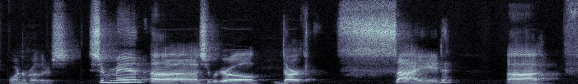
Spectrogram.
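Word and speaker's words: Darkseid: that name so every time i've heard it pronounced on the source material they said dark side sorry i first saw it for years i thought it was dark seed okay because you spell with a [ __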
